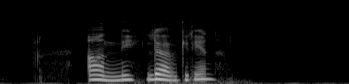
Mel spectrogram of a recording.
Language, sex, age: Swedish, female, 49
